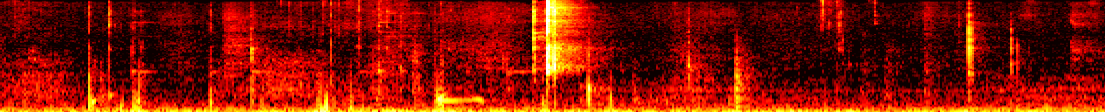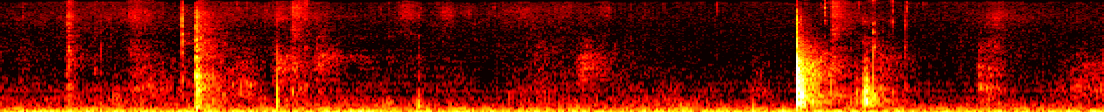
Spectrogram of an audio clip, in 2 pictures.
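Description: Faint mouth and lip sounds of a man drawing on a tobacco pipe as he lights it. Two sharp clicks stand out, about two seconds in and about seven seconds in.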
